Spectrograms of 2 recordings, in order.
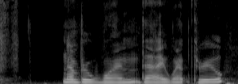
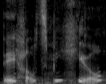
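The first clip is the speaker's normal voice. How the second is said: high, breathy whispered line; whispered much higher, barely holding together; tearful whisper; 11 semitones higher than usual. Real, not acted. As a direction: let it slip out in a whisper, moved. Recounting healing from a vision.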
